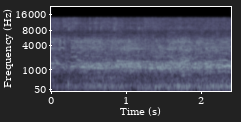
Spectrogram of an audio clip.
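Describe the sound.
A flock of geese honks in a dense, continuous, overlapping clamor of harsh calls, loud and unbroken throughout.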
